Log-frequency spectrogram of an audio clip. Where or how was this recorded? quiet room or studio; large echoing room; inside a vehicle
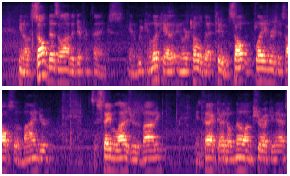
large echoing room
